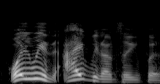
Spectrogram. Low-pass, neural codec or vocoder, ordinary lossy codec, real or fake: 7.2 kHz; none; AAC, 48 kbps; real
